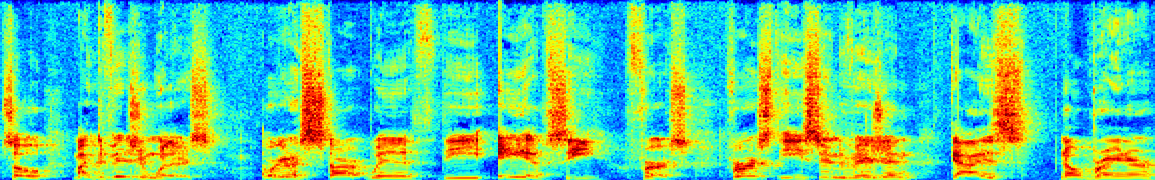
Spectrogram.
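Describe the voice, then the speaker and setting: In a recording with noticeable background noise and audible room echo, a man with a fairly high pitch speaks very slowly. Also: ordinary pitch variation. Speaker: sports YouTuber. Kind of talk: casual monologue.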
